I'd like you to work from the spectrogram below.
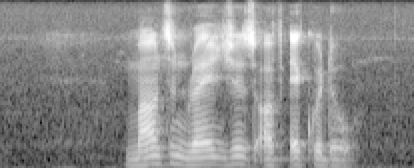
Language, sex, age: English, male, 19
